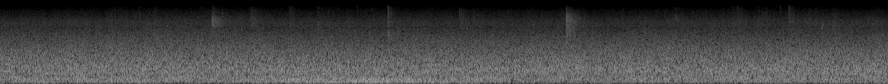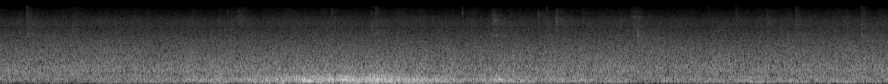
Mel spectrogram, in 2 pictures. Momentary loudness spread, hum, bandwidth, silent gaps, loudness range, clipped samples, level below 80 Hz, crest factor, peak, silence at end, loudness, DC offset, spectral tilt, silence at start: 9 LU; none; 16.5 kHz; none; 7 LU; under 0.1%; -46 dBFS; 20 dB; -6 dBFS; 0 s; -27 LUFS; under 0.1%; -5 dB/octave; 0 s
